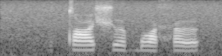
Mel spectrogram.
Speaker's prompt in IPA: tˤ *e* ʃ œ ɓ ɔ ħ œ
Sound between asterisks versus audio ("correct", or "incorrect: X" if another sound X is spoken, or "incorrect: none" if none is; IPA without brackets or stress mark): correct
